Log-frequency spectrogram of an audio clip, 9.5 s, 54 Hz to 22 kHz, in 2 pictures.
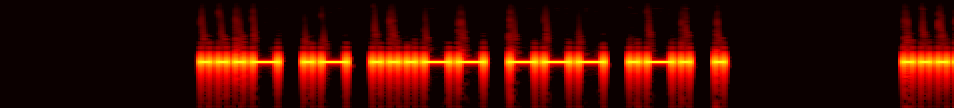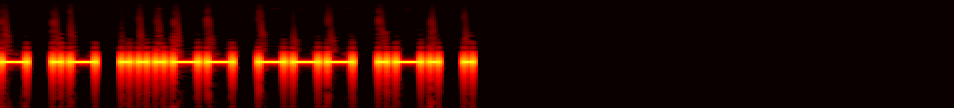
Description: Morse code, heard as a keyed tone, about 28 wpm, 700 Hz. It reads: VA3ORE VA3ORE
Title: DXCC-100 Call Signs - 6 Characters - Repeated 2x - 28wpm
